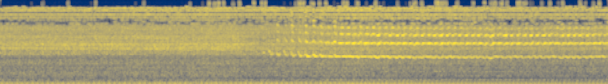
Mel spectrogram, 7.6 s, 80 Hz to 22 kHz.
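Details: Mercedes M276 engine (2011-2015 E350/C350/ML350/GLK350), warm, car went into limp mode: steady idle with high thin whine swelling in and holding, goes away with oil cap removed, worse when warm; PCV valve fault.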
